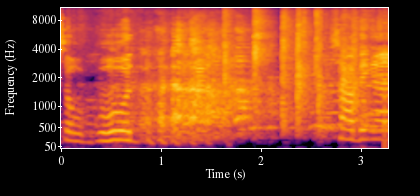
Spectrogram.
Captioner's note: laughter, applause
